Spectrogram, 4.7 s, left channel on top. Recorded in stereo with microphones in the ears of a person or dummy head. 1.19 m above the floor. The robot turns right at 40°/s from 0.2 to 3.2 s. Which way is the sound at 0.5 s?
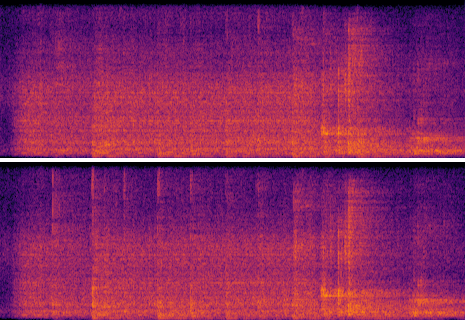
55° right (ahead or behind).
